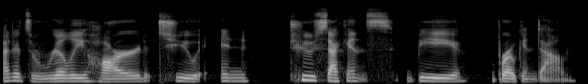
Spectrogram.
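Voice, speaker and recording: A man speaking earnestly and conversationally in a personal reflective talk, his voice fairly high for a man, often asking rhetorical questions. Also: slow pace, fairly bright tone, clear, resonant tone, no room sound, clean studio sound, big-room sound. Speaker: vlogger.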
